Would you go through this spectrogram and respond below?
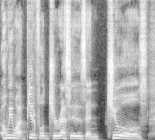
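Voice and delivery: high, slow spoiled sister voice; mock bratty stepsisters.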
